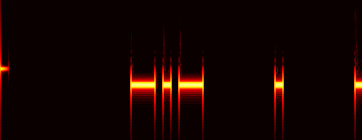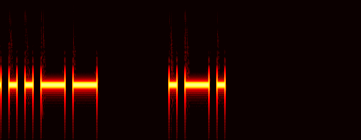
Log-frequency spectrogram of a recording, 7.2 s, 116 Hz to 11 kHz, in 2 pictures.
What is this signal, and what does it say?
Morse code, heard as a keyed tone, about 15 wpm, spaced as for 9 wpm, 700 Hz. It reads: KE3R
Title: USA Call Signs - 4 Characters - 3x Character Spacing - 15wpm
